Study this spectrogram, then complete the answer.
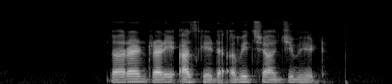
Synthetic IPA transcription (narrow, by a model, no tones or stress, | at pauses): naɾajəɳɖɾaɽ̃iʔat͡sɡʱeʈa̰ʔəmit̪ɕaɲt͡ɕiːbʱeʈ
